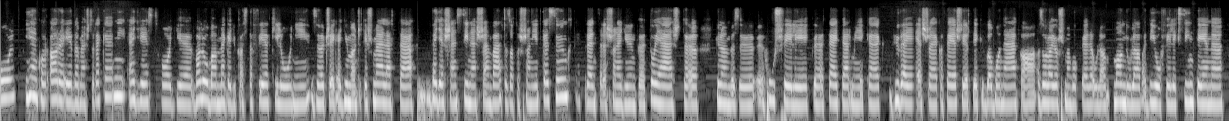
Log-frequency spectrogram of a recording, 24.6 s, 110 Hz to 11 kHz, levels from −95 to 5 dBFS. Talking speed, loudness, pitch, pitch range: 100 wpm, -13 LUFS, 215 Hz, 210-230 Hz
